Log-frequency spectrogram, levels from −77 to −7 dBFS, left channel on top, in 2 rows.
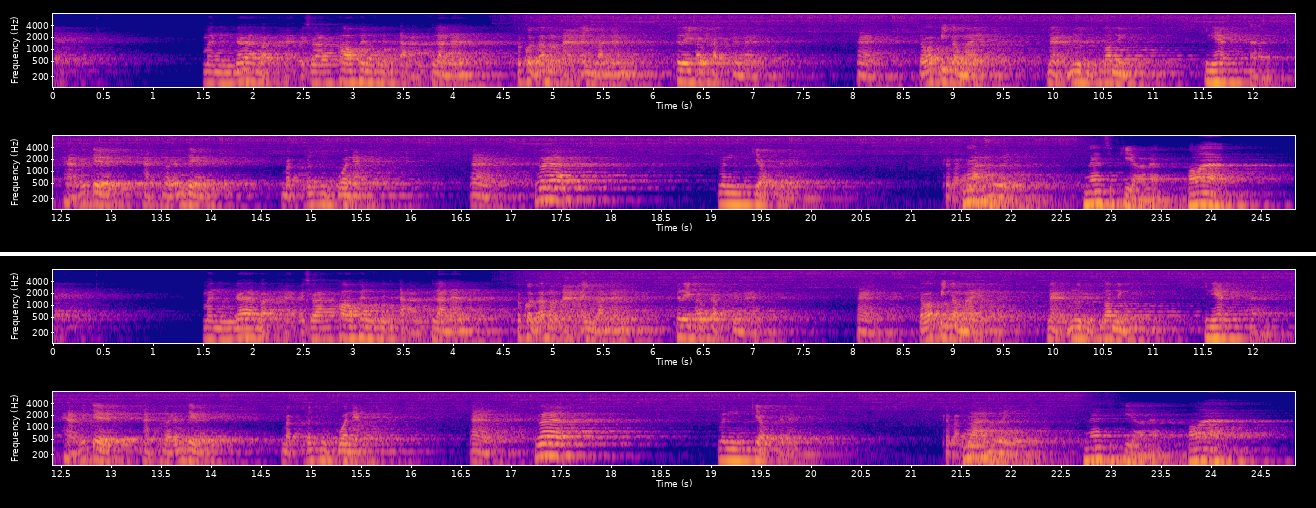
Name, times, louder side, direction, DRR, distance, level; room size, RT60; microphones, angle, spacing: voice 1, 1.5-4.2 4.6-5.8 6.2-7.1 8.0-8.3 8.7-9.4 9.9-10.8 11.5-11.8 12.5-13.0 13.3-14.0 14.7-15.6 16.6-16.9 17.2-17.6 19.1-19.9 21.3-22.1, equal, 20° right, -1 dB, 0.9 m, -29 dB
sound 1, 4.3-22.6, left 2 dB, 10° left, 2.6 m, -41 dB
voice 2, 12.0-12.3 15.2-15.4 21.5-22.2 22.7-24.3, left 3 dB, 65° left, 5 dB, 0.6 m, -30 dB
9.8 x 6.2 x 6.1 m, 2.5 s
head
